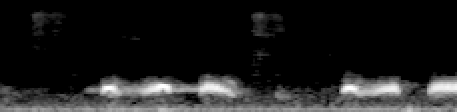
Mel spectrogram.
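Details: Spotted dove cooing as a decoy bird in a heated contest luring a wild dove: a quick pair of soft, hoarse coos, then a longer rolling coo, a pause, and a repeated two-part coo phrase. The background is quiet with faint low hum.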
